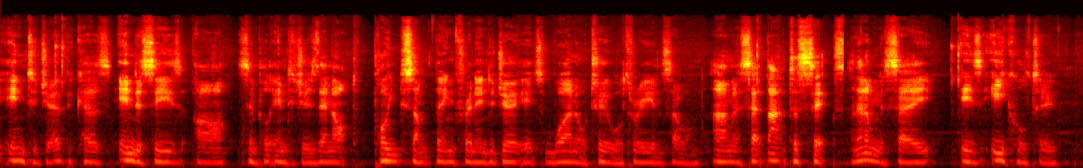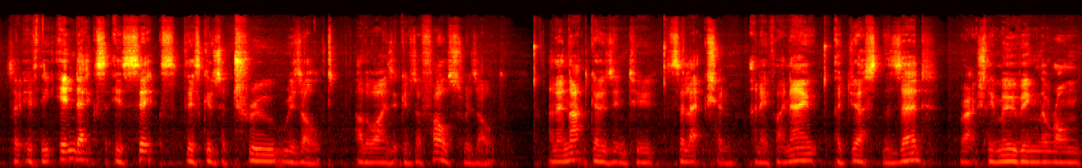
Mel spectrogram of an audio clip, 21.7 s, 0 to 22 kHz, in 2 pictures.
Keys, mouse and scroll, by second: 7.5 click, 9.5 click, 16.2 click, 19.0 click.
